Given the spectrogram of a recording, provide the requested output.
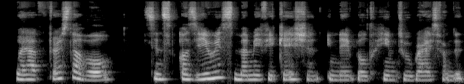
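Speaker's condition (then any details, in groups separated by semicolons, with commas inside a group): No condition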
